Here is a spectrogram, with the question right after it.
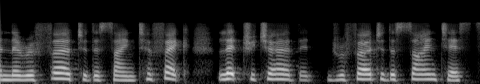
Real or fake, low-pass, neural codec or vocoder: fake; 7.2 kHz; codec, 16 kHz, 0.2 kbps, FocalCodec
